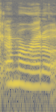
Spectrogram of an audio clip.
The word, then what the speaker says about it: amaretto: Which actually, I think amaretto. I'm trying to remember what all's in it. I know it's like an. It might be the amaretto. Actually, am I saying that right? – Yeah, you are.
